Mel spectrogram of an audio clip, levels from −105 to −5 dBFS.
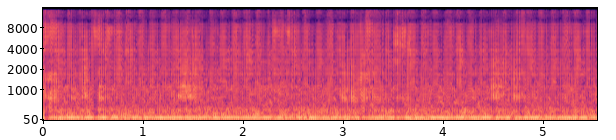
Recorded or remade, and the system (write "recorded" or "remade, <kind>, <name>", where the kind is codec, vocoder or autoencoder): remade, vocoder, BigVGAN v2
